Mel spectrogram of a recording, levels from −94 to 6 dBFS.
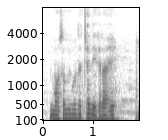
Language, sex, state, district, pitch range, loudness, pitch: Hindi, male, Uttar Pradesh, Hamirpur, 105-120 Hz, -34 LUFS, 115 Hz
